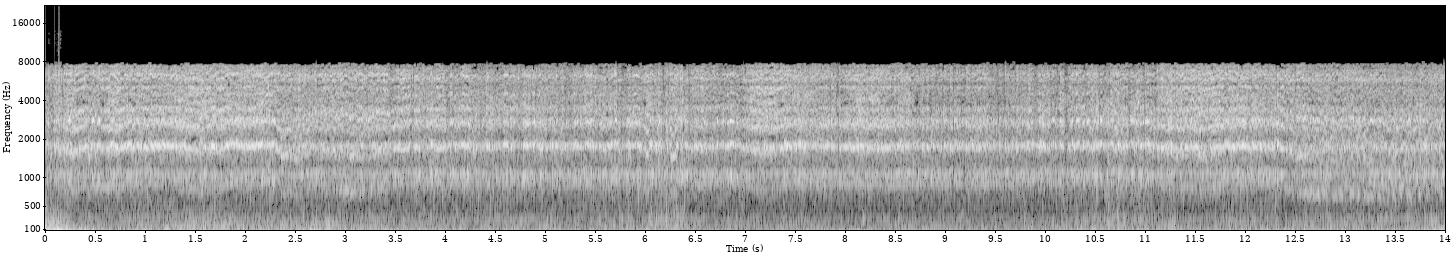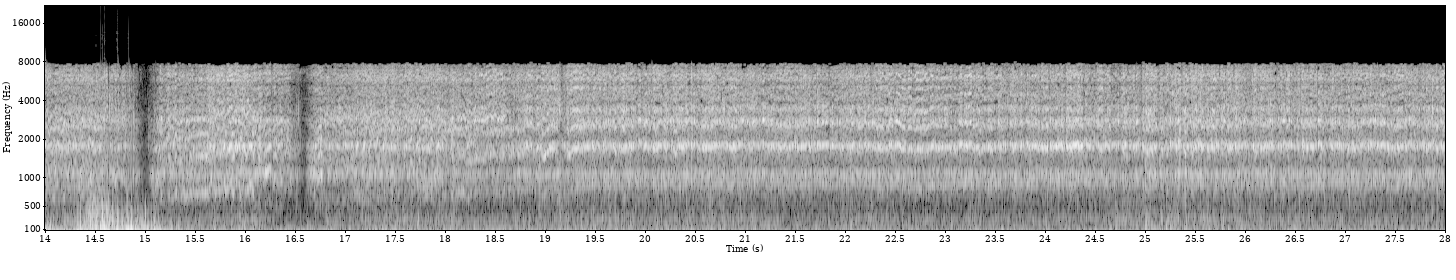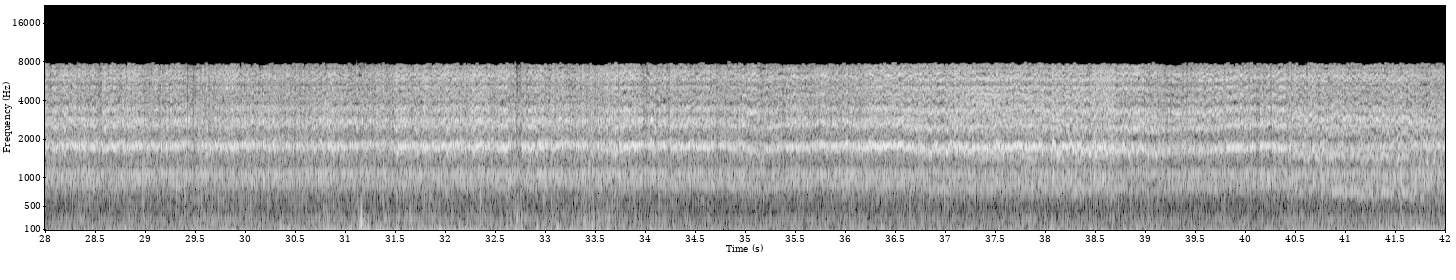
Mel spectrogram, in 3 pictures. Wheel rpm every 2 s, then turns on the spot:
220, 220, 230, 230, 230, 230, 210, 140, 120, 210, 230, 230, 230, 230, 230, 230, 230, 230, 220, 210, 220.
none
